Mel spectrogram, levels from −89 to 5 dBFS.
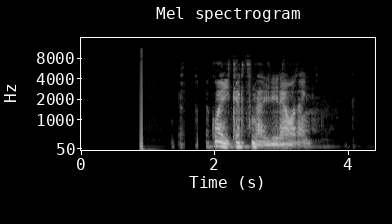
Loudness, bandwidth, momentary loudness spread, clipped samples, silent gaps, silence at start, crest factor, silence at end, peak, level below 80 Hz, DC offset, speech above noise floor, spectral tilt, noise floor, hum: -23 LUFS; 10.5 kHz; 17 LU; under 0.1%; 1.40-1.45 s, 1.56-1.70 s, 1.76-1.86 s; 0.85 s; 20 dB; 1 s; -6 dBFS; -58 dBFS; under 0.1%; 51 dB; -7 dB/octave; -73 dBFS; none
